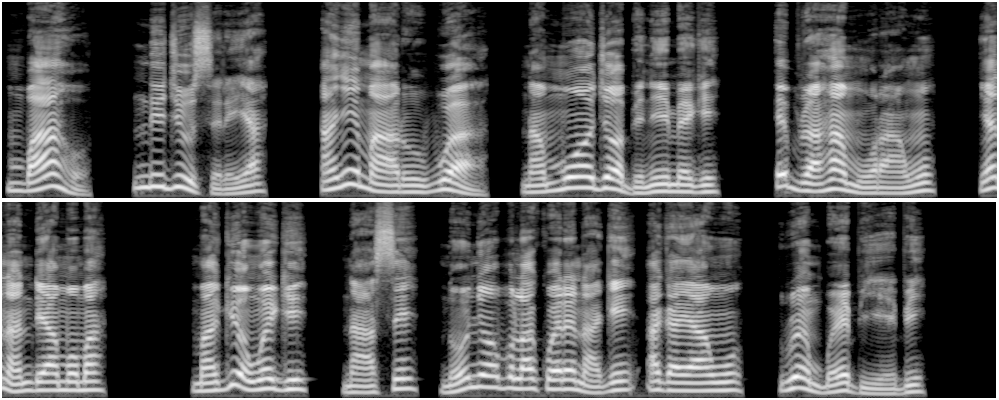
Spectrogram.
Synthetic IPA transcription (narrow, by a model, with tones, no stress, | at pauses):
ŋ͡m̩˨ɡ͡ba˨˦a˦ɦʊ̰˨ | n̩˦dɪ˦d͡ʒu˦˨sɪ̰˨ɾɪ̰˨ja˦ | a˨ɲɪ˦ma˨a˨ɾu˨ɡ͡bu˦a̰˨ | na˨m̩˦mʊ˦ɔ˦d͡ʒɔ˦˨bɪ˨ni˦me˦ɡɪ˦ | e˦bɾa˨ɦa˦˨m̩˨wʊ̰˨ɾa̰˨a̰˨ŋʷʊ˦ | ja˦na˨n̩˦dɪ˦a˦mʊ˦ma˦ | ma˨ɡɪ˦o˨ŋʷe˦ɡɪ˦ | na˨a˨sɪ˦no˦ɲe˦ɔ˦bʊ˦la˦kʷe˨ɾe˦na˨ɡɪ˦a˦ɡa˨ja˦ŋʷʊ˦ | ɾu˦e˦ŋ͡m̩˨ɡ͡be˨e˦bḭ˨ḛ˨bi˦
